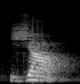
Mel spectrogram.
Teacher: جب یا کو ہم ادا کرتے ہیں تو زبان کا درمیانی حصہ اوپر کو اٹھتا ہے مگر اوپر تالو سے نہیں ملتا بلکہ صرف اوپر اٹھتا ہے اور ہم یا کو جلدی سے پڑھتے ہیں اور نرمی سے پڑھتے ہیں.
